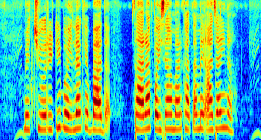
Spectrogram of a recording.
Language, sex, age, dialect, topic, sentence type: Bhojpuri, female, 18-24, Northern, banking, question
